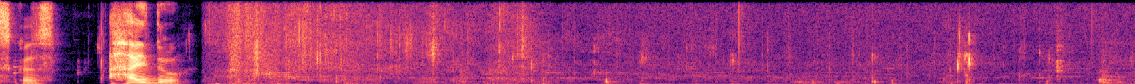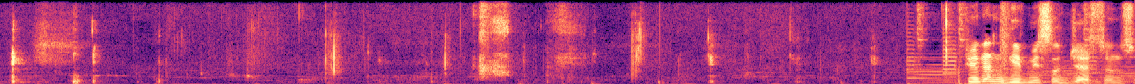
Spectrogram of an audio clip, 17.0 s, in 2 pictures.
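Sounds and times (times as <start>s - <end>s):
biting into burger: 1.8s - 15.3s
person chewing burger: 1.9s - 15.3s
wet mouth smacks and clicks: 4.0s - 15.3s.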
